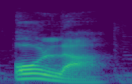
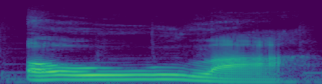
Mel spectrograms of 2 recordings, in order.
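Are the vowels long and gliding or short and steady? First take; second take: short steady; long gliding. First: The vowels are short and steady. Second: The vowels are long and glide. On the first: The speaker calls it right. "en español las vocales son cortas y no cambian" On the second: The speaker calls it wrong. "En inglés las vocales son largas y cambian un poco"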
